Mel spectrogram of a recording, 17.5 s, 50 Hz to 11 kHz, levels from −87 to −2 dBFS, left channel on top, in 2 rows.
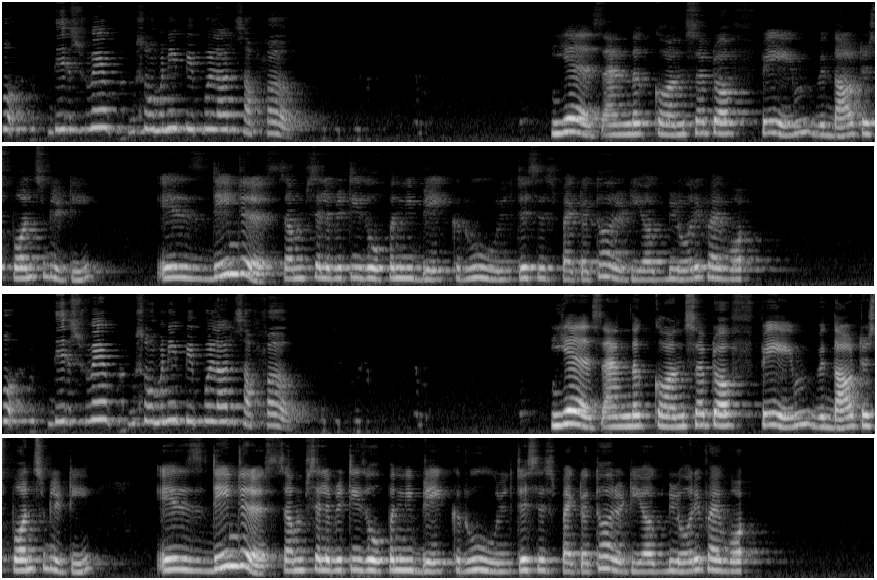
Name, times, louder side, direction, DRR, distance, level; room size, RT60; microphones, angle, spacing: voice 1, 0.0-2.9, equal, 25° right, 0.9 m, -33 dB
voice 2, 5.5-9.6 10.3-16.1, right 5 dB, 50° right, 0.4 m, -27 dB
16.5 x 7.8 x 4.4 m
head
